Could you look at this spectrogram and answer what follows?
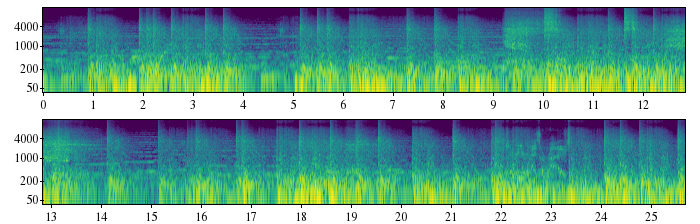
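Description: Dense, continuous battle din from StarCraft: rapid booming explosions and crackling gunfire pound loud and close throughout, barely letting up, as units destroy the enemy's last buildings.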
